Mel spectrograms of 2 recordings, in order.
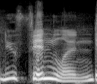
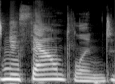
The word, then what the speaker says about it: Newfoundland: But there's no I. – Newfoundland. – There's no I. – Not Newfoundland. – It's Newfoundland.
